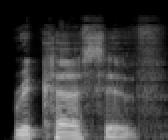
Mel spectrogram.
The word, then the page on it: recursive: British English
